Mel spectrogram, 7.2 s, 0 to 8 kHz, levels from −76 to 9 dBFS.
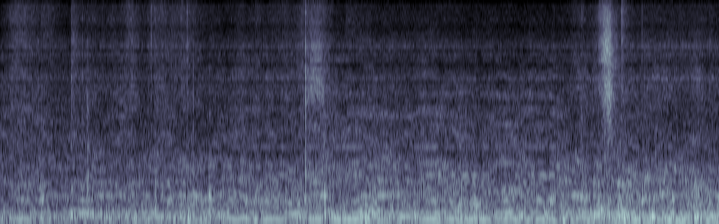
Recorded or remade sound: remade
